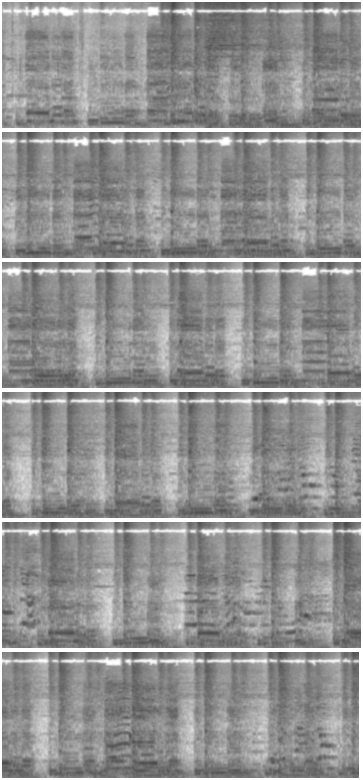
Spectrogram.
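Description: Live blues band of two electric guitars and a drum kit playing a driving, steady groove, the full band coming in about two seconds in.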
